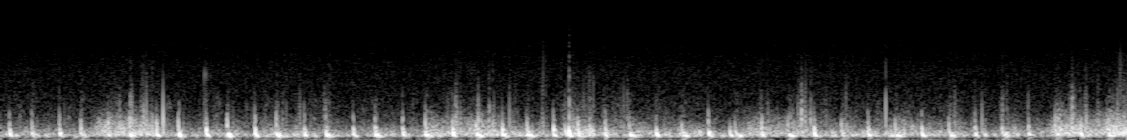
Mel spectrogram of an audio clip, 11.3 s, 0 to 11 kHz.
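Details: Heartbeat after exercise: rapid, strong, regular beats at about 120 per minute over a steady low hum.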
